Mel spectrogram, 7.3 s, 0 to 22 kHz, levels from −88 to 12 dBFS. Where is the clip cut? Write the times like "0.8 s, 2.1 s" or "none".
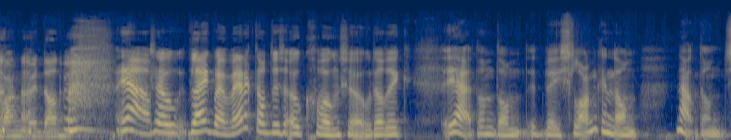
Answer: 1.5 s, 1.9 s, 5.0 s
